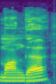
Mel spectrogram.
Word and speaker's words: Moonga: socials basically yes the socials um so it's pronounced manga um and the full artist name is manga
